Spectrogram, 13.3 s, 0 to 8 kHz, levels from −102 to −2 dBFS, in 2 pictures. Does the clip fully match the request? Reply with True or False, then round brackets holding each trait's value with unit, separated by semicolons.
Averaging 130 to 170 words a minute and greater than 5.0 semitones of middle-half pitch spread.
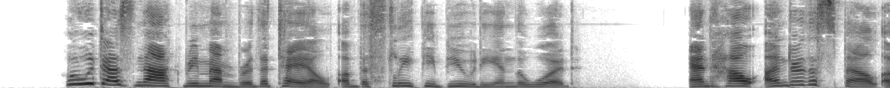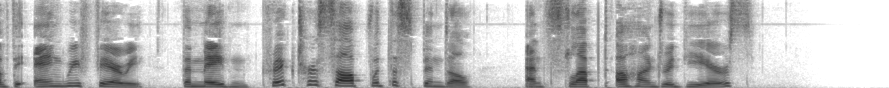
True (155 wpm; 5.4 semitones)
